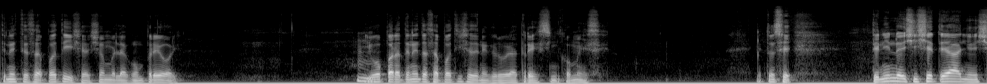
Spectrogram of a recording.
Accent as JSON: {"language": "Spanish", "region": "Buenos Aires", "country": "Argentina", "tie": "born or raised there", "said": "Yo cuando era pibe lo viví en Carmen Pérez, yo viví en barrio Presidente Mitre, un barrio de Saavedra, el único barrio más vulnerable que hay en esas cuatro comunas, en esas cuatro barrios de la comuna 12."}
